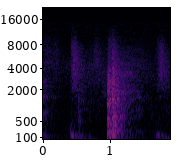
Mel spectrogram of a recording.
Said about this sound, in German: So, jetzt stelle ich kurz den Besteckkasten hier ab, weil ich muss nämlich jetzt Mikrofontausch machen.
